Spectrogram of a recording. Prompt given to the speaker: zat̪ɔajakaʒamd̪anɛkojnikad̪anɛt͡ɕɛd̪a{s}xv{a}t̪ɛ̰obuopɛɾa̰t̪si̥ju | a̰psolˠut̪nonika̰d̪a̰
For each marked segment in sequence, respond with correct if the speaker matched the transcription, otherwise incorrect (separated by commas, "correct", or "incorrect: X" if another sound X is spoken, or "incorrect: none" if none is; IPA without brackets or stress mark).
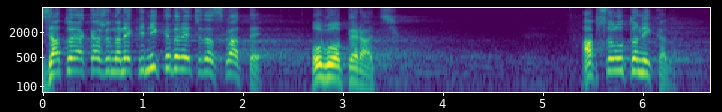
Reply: correct, correct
